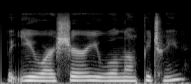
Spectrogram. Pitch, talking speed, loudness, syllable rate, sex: 180 Hz, 280 wpm, -14 LUFS, 6.2 syllables/s, female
